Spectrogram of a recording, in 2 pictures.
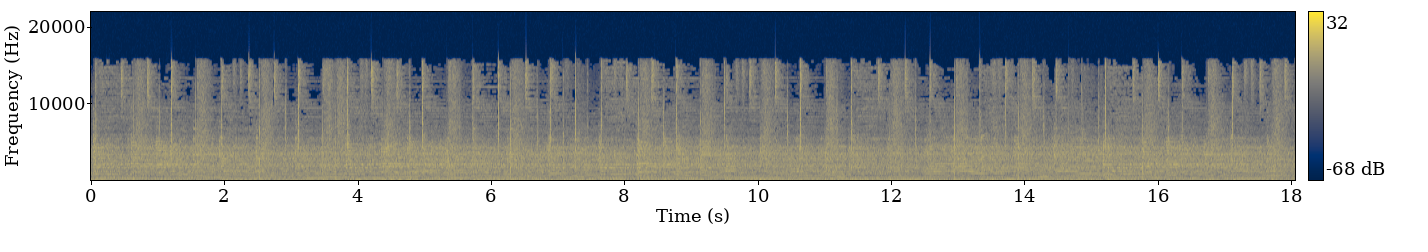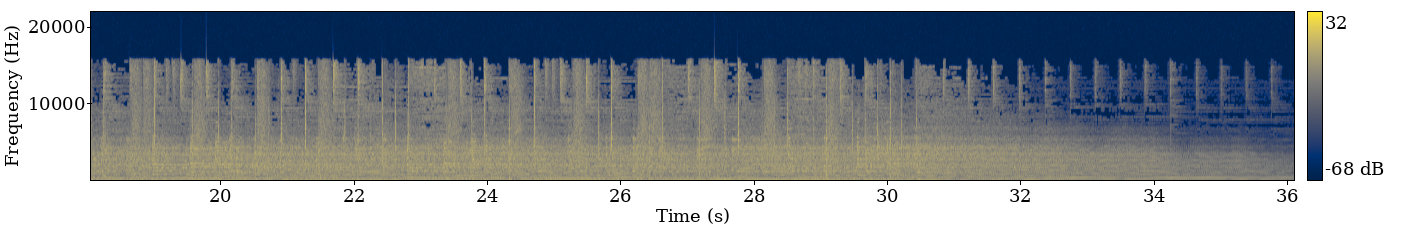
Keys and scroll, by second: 23.0 ctrl+-, 30.3 ctrl+0.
